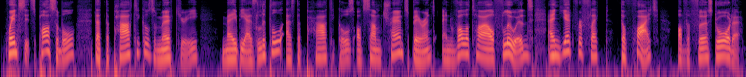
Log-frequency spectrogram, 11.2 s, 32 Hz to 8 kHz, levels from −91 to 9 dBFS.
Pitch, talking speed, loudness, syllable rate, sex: 130 Hz, 160 wpm, -23 LUFS, 5.1 syllables/s, male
